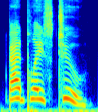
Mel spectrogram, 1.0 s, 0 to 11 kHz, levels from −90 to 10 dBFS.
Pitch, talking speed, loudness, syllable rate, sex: 245 Hz, 185 wpm, -17 LUFS, 5.3 syllables/s, female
